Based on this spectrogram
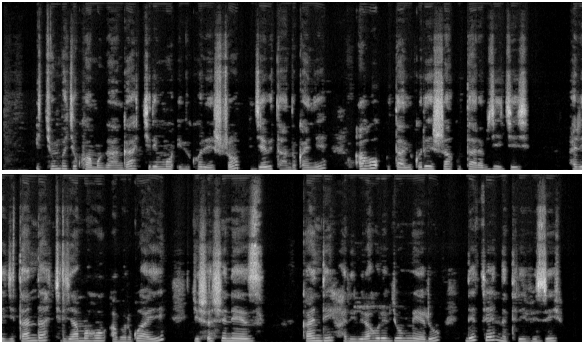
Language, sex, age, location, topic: Kinyarwanda, female, 25-35, Huye, health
